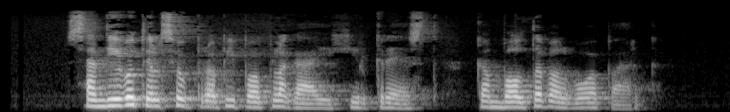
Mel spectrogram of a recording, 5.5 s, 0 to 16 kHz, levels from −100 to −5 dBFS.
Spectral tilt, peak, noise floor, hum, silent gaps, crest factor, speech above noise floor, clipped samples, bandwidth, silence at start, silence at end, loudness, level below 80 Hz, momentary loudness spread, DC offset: -5 dB/octave; -4 dBFS; -83 dBFS; none; none; 24 dB; 56 dB; under 0.1%; 11 kHz; 0.5 s; 0.75 s; -26 LUFS; -82 dBFS; 20 LU; under 0.1%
